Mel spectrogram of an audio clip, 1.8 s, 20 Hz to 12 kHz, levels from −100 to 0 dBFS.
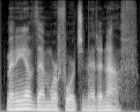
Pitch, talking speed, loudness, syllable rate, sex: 105 Hz, 205 wpm, -15 LUFS, 7.6 syllables/s, male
